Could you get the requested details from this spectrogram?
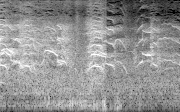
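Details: A large flock of Yellow-tailed Black Cockatoos (Calyptorhynchus funereus) on the North Coast of New South Wales, Australia: many overlapping drawn-out, wailing screeches form a constant harsh chorus, with no other sounds standing out.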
